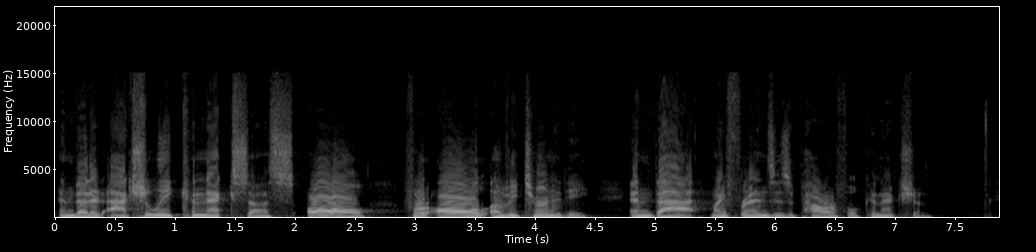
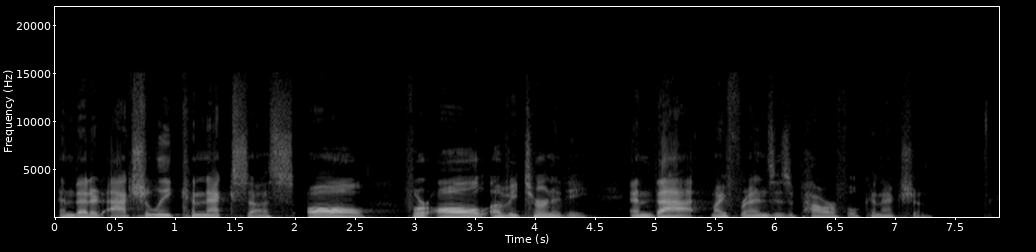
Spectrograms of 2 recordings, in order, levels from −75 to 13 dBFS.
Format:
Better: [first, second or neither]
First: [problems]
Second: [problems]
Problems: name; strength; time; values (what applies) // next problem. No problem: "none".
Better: second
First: distortion; heavy; 7 dB below the speech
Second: none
